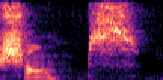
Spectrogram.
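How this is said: The word is said with French pronunciation.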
